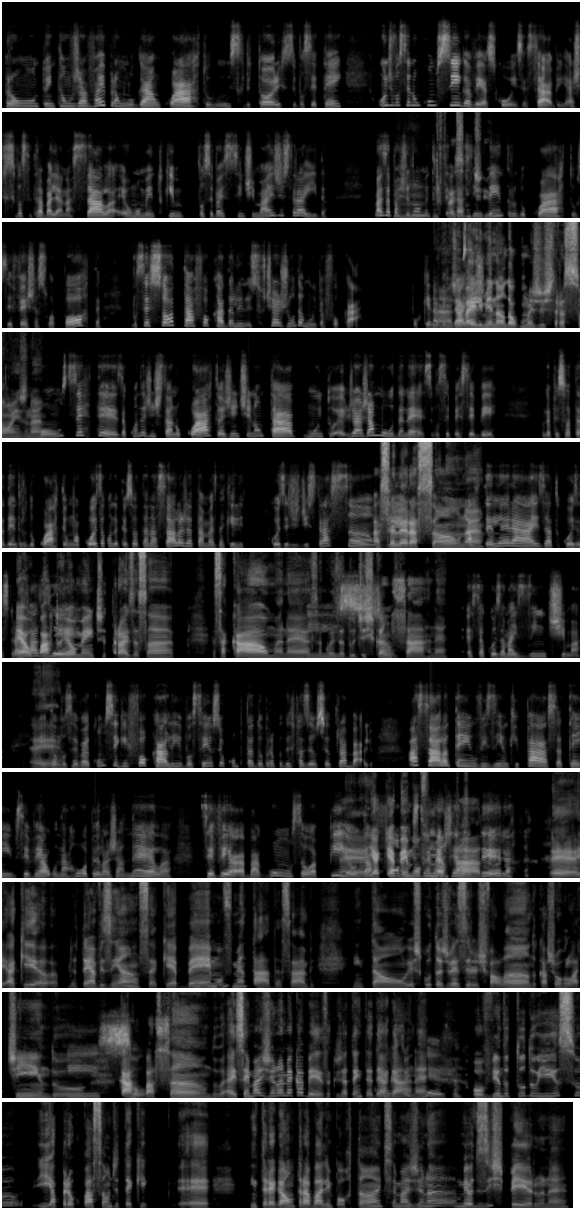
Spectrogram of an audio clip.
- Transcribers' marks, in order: tapping
- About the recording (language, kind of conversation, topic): Portuguese, advice, Como posso aumentar minha concentração sem me estressar?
